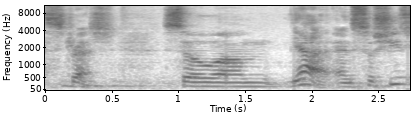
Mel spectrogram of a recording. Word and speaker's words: Stretch*d: Yeah, so that's spelled STRETCH asterisk D. Yeah, Stretched.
